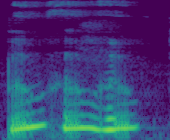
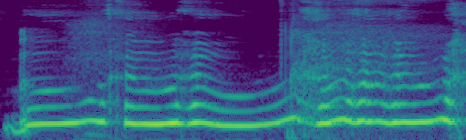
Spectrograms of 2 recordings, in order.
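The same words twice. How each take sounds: First: High, loud boo-hoo sob; fake crying. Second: Long drawn-out high wail; fake crying. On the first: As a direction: ham up a sobbing boo hoo. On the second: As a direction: stretch the boo hoo into a wail. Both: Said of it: "it's such convincing crying".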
